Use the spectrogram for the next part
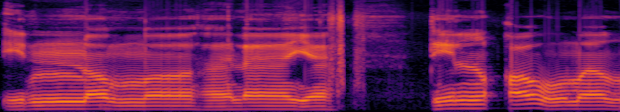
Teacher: Di sini ada alif lam. Alif lamnya ternyata terbaca jelas, makanya dinamakan alif lam qamariyah atau idhar qamariyah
